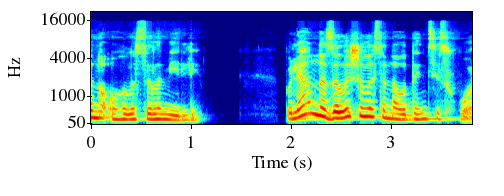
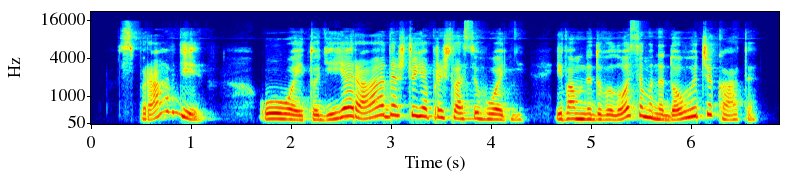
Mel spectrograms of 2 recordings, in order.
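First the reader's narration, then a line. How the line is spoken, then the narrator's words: Cheerful laughing speech. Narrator (Ukrainian): весело засміялася Поліанна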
